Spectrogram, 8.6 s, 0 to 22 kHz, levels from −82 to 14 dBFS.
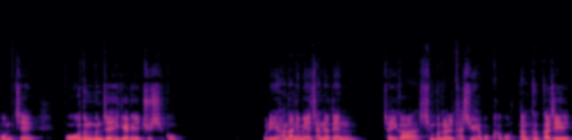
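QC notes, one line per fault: No faults found on this speech recording; nothing to flag.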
